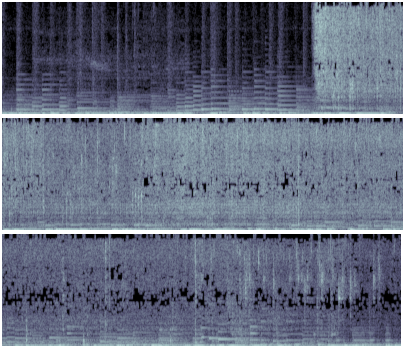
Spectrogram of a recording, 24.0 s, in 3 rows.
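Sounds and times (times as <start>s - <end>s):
onions sizzling in hot oil: 6.2s - 24.0s.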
